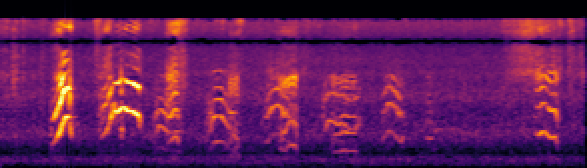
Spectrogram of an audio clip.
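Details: Newborn Corgi puppy, five days old, whimpering while weighed: a loud sharp rising squeak, then a series of arched, wavering high whines about twice a second, fading toward the end.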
